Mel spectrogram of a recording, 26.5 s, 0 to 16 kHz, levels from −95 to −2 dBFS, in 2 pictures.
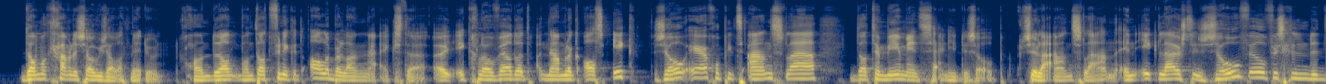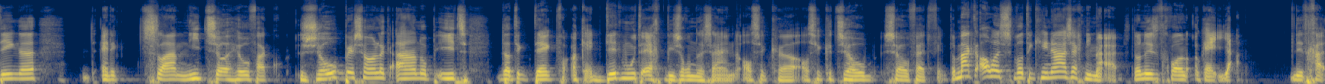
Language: Dutch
